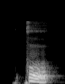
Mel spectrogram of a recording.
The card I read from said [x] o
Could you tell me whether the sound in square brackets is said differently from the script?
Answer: yes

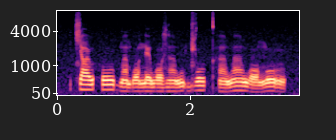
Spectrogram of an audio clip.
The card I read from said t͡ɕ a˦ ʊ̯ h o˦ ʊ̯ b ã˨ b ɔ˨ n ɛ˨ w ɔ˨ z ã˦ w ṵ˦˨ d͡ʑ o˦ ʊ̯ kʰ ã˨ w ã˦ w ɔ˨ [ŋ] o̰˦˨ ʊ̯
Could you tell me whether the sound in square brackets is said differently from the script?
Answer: no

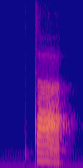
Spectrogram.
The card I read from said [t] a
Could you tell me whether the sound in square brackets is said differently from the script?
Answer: no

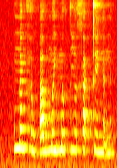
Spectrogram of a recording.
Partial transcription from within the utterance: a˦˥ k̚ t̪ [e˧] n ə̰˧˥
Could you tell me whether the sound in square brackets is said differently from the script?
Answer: no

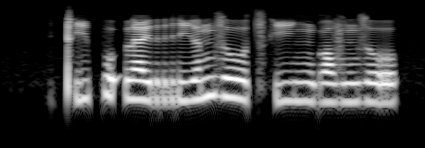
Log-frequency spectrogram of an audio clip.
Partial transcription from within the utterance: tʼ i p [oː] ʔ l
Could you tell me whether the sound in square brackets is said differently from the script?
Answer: yes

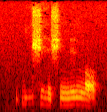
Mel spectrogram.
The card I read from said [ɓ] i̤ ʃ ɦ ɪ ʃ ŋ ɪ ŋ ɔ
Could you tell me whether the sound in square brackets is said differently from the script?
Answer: no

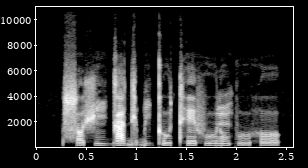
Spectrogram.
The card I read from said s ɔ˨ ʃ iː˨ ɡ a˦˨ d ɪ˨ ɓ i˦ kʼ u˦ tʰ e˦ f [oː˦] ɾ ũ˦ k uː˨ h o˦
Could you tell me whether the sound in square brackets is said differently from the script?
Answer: yes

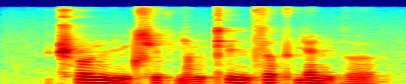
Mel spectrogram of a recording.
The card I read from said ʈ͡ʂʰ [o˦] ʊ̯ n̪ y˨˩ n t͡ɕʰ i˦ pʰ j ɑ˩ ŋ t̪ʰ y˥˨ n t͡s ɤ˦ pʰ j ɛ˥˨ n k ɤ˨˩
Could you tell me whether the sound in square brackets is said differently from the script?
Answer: no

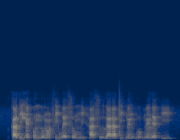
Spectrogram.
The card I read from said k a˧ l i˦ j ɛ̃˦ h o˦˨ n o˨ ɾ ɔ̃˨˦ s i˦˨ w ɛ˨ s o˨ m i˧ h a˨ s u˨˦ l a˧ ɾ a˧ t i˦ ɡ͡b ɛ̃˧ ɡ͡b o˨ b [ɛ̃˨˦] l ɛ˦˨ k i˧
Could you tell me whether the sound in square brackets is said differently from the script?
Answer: no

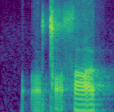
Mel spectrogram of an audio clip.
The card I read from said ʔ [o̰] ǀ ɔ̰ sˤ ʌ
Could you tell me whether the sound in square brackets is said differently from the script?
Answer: yes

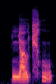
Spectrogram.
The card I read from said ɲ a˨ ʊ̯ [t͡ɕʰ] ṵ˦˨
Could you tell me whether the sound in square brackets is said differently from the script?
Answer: no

